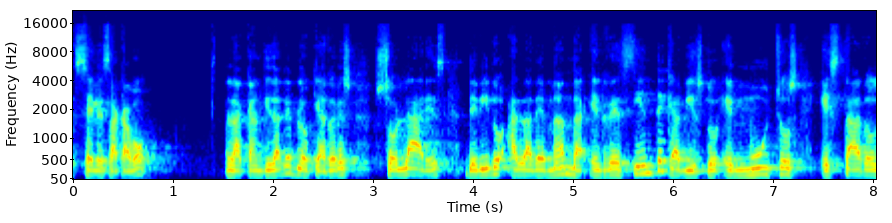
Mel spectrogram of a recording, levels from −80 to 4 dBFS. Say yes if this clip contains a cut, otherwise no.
yes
